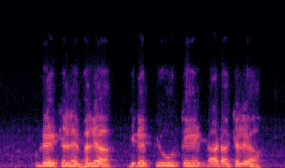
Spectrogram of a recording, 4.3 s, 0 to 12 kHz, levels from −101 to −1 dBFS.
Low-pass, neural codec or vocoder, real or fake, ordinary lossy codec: 7.2 kHz; codec, 16 kHz, 16 kbps, FunCodec, trained on Chinese and English, 50 frames a second; fake; Opus, 24 kbps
